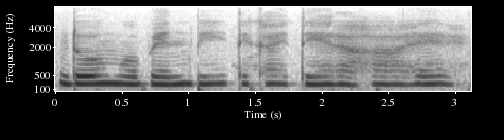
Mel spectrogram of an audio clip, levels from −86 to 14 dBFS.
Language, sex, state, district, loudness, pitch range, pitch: Hindi, female, Arunachal Pradesh, Papum Pare, -15 LUFS, 225-235 Hz, 230 Hz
